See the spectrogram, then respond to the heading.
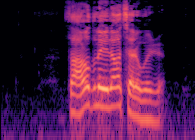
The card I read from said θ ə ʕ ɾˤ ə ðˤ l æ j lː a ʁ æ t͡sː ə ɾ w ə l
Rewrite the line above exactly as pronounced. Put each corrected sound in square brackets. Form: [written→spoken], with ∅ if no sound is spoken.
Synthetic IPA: θ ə ʕ ɾˤ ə ðˤ l æ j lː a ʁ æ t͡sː ə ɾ w ə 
